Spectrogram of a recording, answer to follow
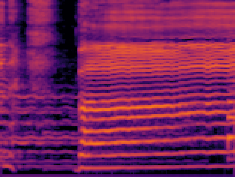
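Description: Southern gospel accompaniment track at the close of a song. A held chord fades briefly, then a new chord starts just under a second in and is held steadily.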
